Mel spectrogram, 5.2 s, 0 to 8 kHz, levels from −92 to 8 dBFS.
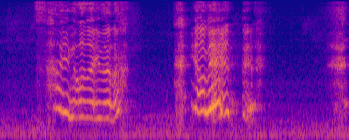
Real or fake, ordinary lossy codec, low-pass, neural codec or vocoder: fake; none; none; codec, 16 kHz, 16 kbps, FunCodec, trained on Chinese and English, 50 frames a second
